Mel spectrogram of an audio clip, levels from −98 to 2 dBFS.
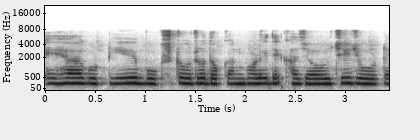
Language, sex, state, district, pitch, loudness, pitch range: Odia, female, Odisha, Khordha, 220 Hz, -12 LUFS, 215-225 Hz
